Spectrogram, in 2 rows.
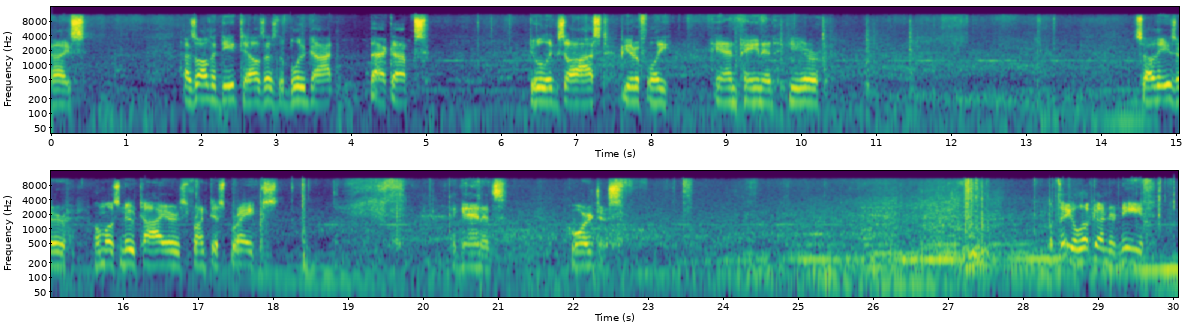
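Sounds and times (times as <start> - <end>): low engine rumble: 0.0 - 30.0.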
